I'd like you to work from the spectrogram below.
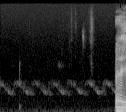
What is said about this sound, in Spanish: Una ambulancia aquí en la, la, ciudad.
